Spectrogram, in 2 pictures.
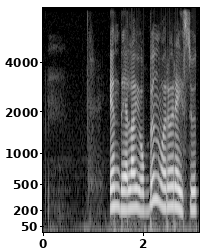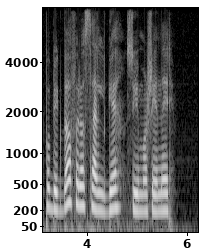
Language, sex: Norwegian, female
